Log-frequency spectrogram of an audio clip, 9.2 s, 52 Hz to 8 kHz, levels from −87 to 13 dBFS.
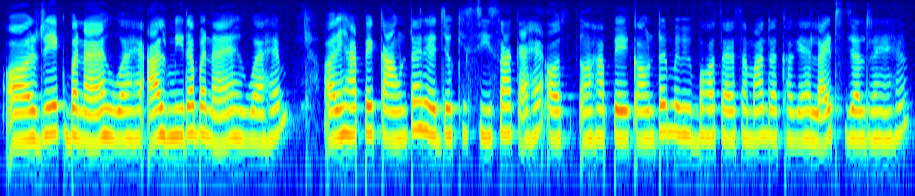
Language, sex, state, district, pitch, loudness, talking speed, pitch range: Hindi, female, Chhattisgarh, Kabirdham, 240 Hz, -21 LUFS, 225 wpm, 230-255 Hz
